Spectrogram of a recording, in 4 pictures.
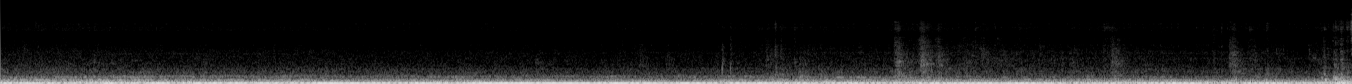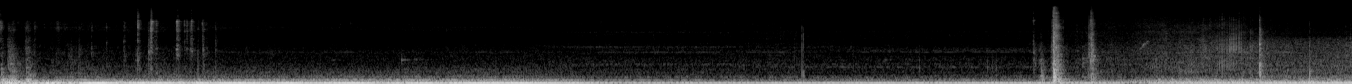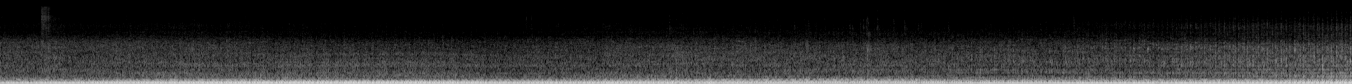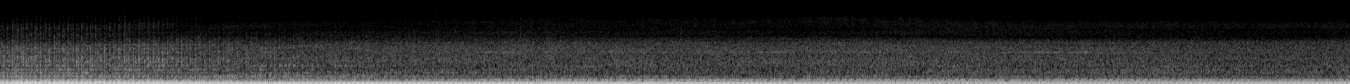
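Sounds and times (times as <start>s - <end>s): pickup engine idling: 0.0s - 54.0s
cab door opening and shutting: 23.8s - 26.7s.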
